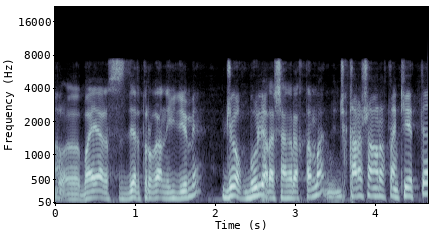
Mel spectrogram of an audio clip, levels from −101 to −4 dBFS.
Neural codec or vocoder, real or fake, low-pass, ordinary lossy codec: codec, 24 kHz, 6 kbps, HILCodec; fake; 7.2 kHz; none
